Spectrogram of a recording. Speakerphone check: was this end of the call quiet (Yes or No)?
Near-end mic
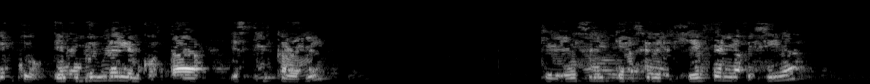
No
